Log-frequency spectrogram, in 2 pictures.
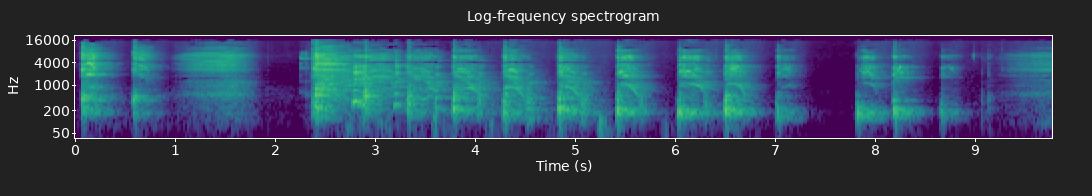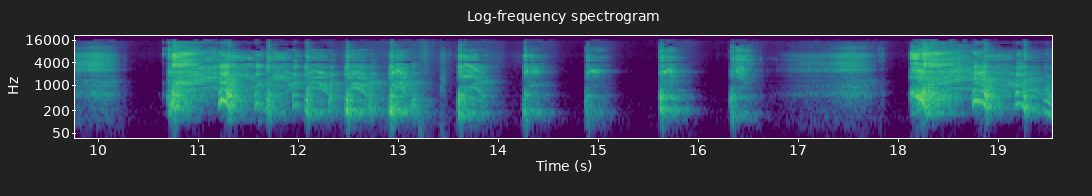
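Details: Adult's New Year's Eve morning coughing fit following an earlier one, as often happens once the lungs are stimulated: prolonged, with rapid bursts of harsh coughs and gasping breaths between runs.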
